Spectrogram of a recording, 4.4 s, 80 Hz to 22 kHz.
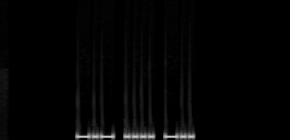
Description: Morse code, heard as a keyed tone, about 20 wpm, 700 Hz. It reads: KHD
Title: USA Call Sign Postfixes - 3 Letters 20wpm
